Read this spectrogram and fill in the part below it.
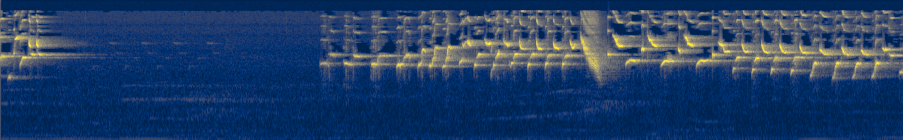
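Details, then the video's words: Goldfinch and canary hybrid singing a clean Malaga copy for training birds: a few opening notes, near-silence for two seconds, then a long bright cascade of rapid chirping trills with one steep descending slur. "Mixto jilguero cantando copia malaga _ Hybrid of goldfinch singing for training songs"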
